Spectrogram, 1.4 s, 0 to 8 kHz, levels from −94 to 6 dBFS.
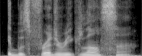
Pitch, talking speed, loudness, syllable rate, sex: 120 Hz, 170 wpm, -18 LUFS, 5.7 syllables/s, male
